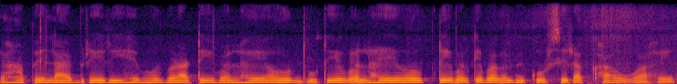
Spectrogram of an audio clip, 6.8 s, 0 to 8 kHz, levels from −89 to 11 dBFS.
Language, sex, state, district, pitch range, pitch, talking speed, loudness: Hindi, female, Uttar Pradesh, Jyotiba Phule Nagar, 175-185 Hz, 180 Hz, 185 wpm, -16 LUFS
